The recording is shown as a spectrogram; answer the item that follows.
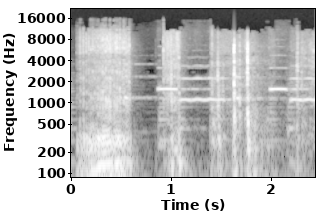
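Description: Cardboard shipping box being handled and opened: a dull thud in the first half-second, then a few sharp cardboard clicks as the flaps are pulled open, over soft music with held tones.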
